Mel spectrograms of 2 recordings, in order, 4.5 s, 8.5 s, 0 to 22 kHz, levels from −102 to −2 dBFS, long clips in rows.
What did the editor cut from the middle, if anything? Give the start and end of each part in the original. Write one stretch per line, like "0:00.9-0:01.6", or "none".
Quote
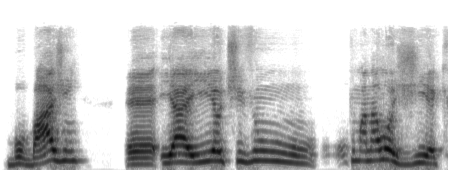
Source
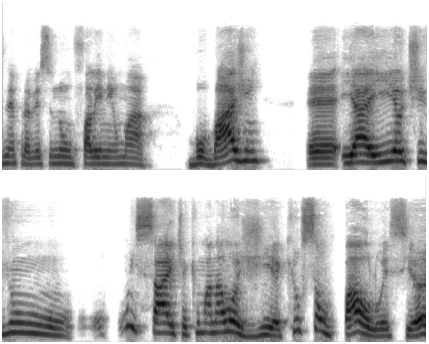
0:05.3-0:06.2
